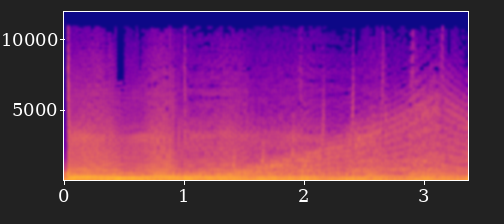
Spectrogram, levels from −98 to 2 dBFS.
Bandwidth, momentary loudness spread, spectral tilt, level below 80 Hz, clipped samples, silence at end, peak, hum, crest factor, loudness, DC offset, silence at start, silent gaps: 9.4 kHz; 5 LU; -7 dB/octave; -22 dBFS; under 0.1%; 0 s; -6 dBFS; none; 12 dB; -20 LUFS; under 0.1%; 0 s; none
